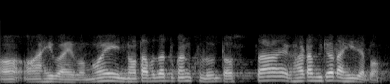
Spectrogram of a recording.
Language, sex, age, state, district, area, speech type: Assamese, male, 18-30, Assam, Biswanath, rural, conversation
